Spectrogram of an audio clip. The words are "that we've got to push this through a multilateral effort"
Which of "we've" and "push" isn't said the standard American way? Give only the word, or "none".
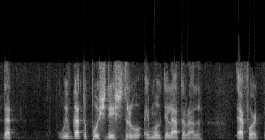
none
